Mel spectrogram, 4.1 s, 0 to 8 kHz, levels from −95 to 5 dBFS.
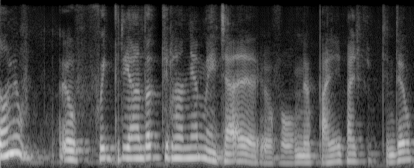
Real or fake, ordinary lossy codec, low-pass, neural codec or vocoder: fake; none; 7.2 kHz; codec, 16 kHz, 2 kbps, X-Codec, HuBERT features, trained on general audio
